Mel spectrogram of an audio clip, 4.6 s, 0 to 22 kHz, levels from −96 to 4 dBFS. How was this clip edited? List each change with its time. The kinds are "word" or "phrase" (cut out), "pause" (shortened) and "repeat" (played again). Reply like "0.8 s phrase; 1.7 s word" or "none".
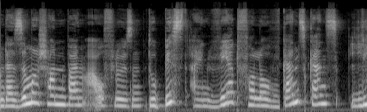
1.8 s pause; 3.5 s word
